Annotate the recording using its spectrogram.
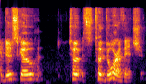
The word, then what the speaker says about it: Dusko Todorovic: Our boy Dusko Todorovic is how they say his name. We finally hmm. learned how to say it properly.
